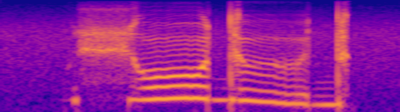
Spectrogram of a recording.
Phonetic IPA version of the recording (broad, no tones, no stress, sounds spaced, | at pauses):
ç o d ɯ d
